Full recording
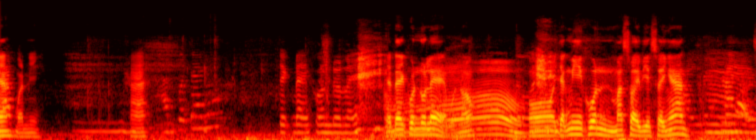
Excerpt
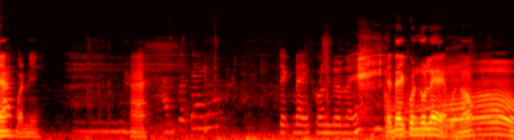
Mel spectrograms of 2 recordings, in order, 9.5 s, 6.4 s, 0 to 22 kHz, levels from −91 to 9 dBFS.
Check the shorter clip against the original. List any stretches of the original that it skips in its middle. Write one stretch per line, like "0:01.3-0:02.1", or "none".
none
